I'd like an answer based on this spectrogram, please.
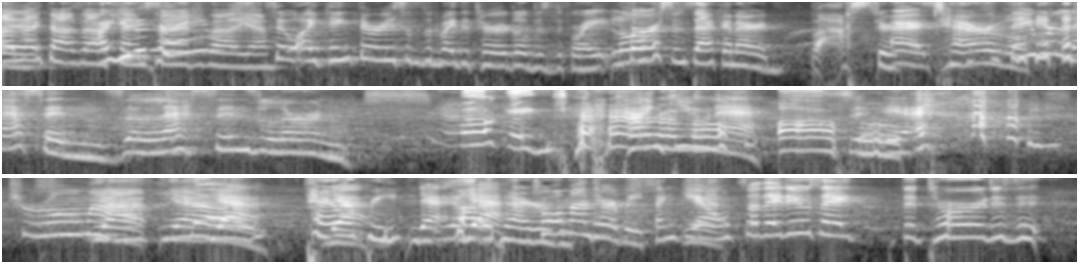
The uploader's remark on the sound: Hold My Drink LIVE at Vicar Street: 4th April 2023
